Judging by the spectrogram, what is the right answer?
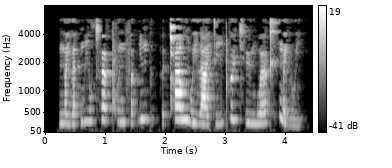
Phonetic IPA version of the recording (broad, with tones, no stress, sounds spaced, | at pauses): n̪ ɐ˨˩ j l ɐ˨ t̚ m iː˨˧ w t͡sʰ œː˧ p̚ kʷʰ ɐ˨˧ n f ɐ˨˥ k̚ iː˥ m p ɪ˨ k̚ h ɵ˨ t̚ pʰ aː˥ w ŋ uː˨ j l aː˨ j t̪ iː˨˥ pʰ ɵ˥ ɥ t͡sʰ yː˨ m w œː˨˥ kʰ ɪ˥ k̚ ŋ ɐ˨˩ j l uː˨˩ j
